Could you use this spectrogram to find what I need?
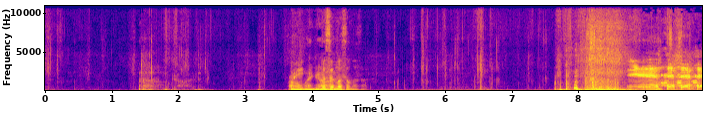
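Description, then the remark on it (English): Squishy chewing of soft Peeps marshmallow candy by a man in several short bursts during a timed eating challenge, with people exclaiming and talking between and over the chewing. “It just, the sound of him chewing the peeps are so gross.”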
